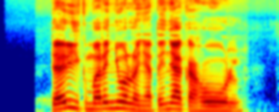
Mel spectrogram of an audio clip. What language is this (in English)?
Luo (Kenya and Tanzania)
